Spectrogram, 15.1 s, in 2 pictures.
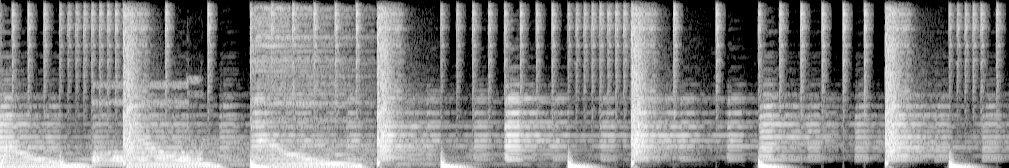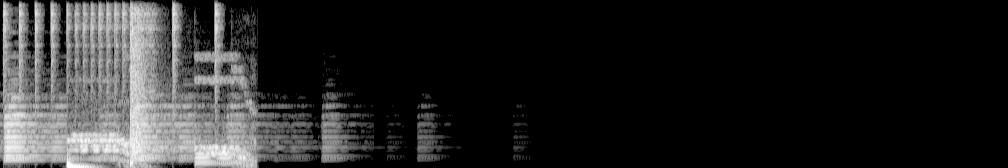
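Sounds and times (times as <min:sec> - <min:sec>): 
carnival big beat music: 0:00.0 - 0:09.4.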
